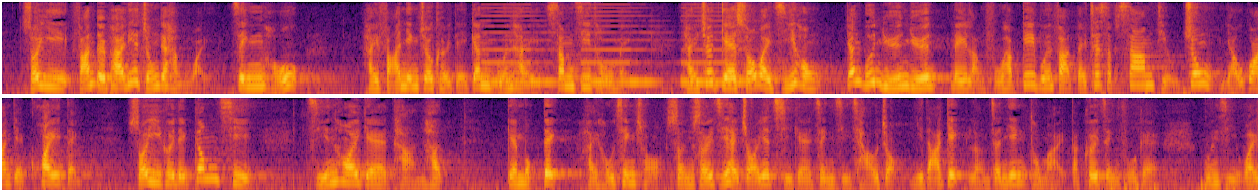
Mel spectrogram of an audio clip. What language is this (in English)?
Cantonese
